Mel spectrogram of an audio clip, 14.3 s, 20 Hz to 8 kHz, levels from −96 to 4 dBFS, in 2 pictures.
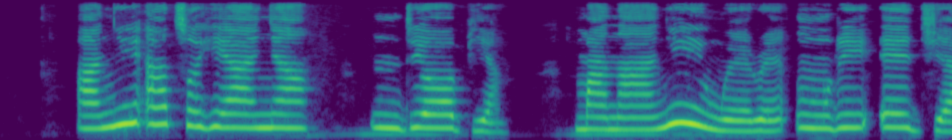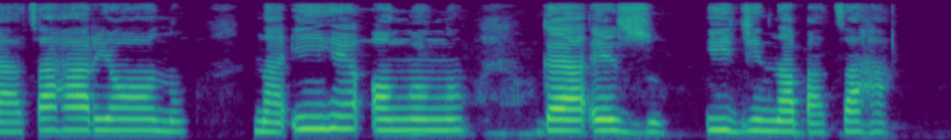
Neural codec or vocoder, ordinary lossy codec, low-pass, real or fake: none; none; 7.2 kHz; real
